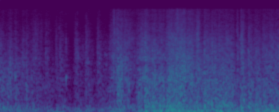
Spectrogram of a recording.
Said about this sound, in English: AT gun. Prepped and ready to go. Do they have sight lines? Yes, they do. Open fire on those Pumas.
